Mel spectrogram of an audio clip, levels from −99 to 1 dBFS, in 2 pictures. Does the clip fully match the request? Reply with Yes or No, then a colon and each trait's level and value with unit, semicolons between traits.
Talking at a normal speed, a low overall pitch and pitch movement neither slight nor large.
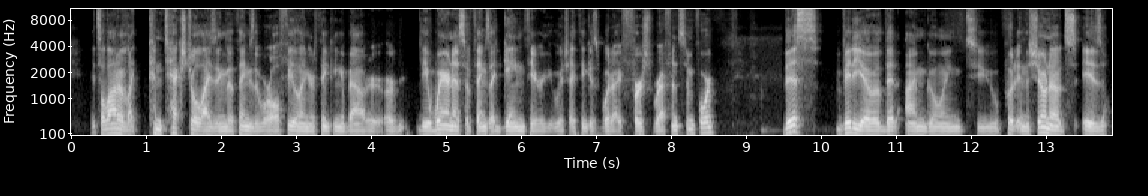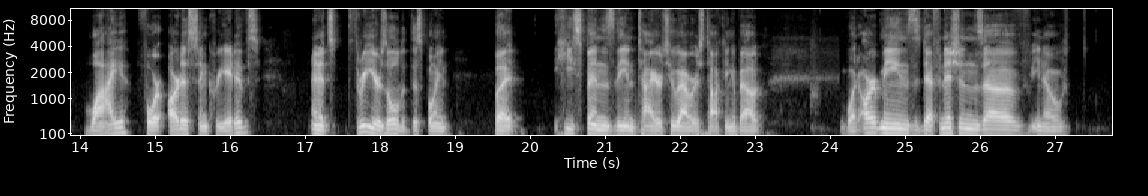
Yes: average, 160 wpm; very low, 95 Hz; average, 3.0 semitones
